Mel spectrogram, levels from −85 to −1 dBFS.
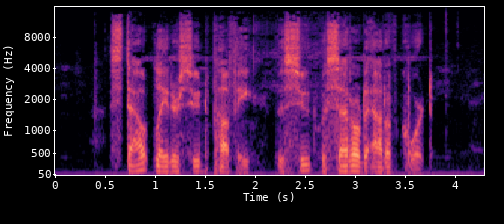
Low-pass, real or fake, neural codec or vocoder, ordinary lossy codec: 14.4 kHz; real; none; AAC, 64 kbps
